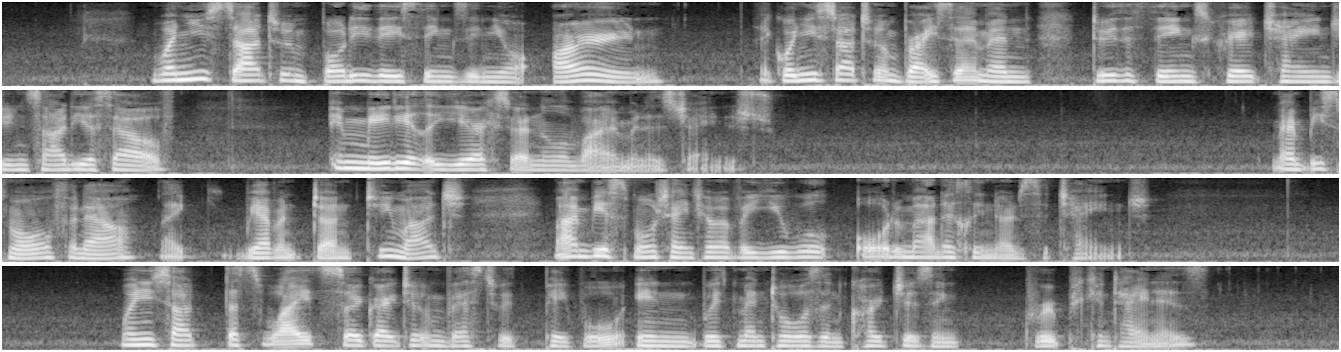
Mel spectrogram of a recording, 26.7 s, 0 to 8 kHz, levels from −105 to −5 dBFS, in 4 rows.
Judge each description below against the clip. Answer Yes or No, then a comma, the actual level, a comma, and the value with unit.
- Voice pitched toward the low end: No, medium, 180 Hz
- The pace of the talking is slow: No, average, 170 wpm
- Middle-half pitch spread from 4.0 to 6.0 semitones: No, average, 3.6 semitones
